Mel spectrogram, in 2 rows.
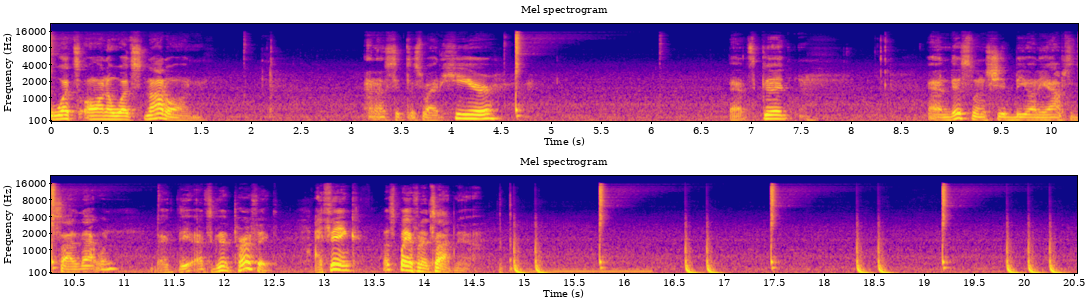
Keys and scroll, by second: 14.8 space.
